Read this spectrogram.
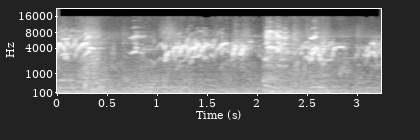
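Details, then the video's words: Bursts of excited high whistling and chirping from lesser whistling ducks, two loud clusters with a softer twittering stretch between them. "Lesser whistling Duck Best New Sound 2021"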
